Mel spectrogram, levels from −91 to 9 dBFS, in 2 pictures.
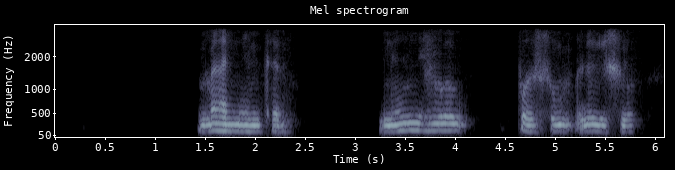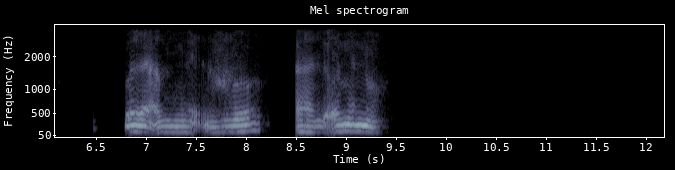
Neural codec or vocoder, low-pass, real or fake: codec, 24 kHz, 1.5 kbps, HILCodec; 3.6 kHz; fake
